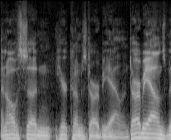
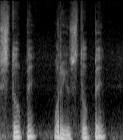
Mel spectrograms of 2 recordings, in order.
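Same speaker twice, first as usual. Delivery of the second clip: put-on New York accent, higher pitch; 5 semitones higher than usual. Imitating how a cousin would say it: new york accent. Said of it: "how my cousin would say it in New York".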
